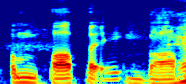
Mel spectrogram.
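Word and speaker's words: Mbappé: Kylian Mbappe.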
